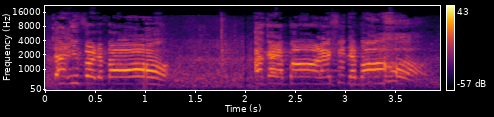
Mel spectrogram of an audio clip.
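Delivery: loud, high, slow dopey voice; hammed-up slow jock; dim American player. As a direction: play a clueless happy player. Mocking clumsy American player.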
